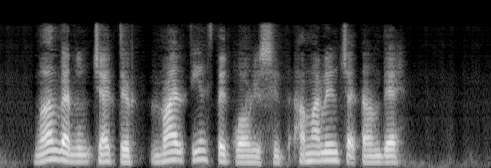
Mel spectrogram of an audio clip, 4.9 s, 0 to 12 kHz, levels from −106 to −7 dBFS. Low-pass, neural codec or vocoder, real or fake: 7.2 kHz; codec, 16 kHz, 0.5 kbps, FreqCodec, larger model; fake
